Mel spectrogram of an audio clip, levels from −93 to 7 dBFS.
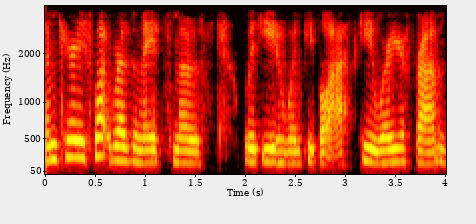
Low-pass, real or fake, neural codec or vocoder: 3.6 kHz; fake; codec, 16 kHz, 4.8 kbps, FACodec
